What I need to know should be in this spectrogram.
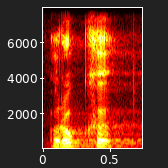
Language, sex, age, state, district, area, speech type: Punjabi, male, 30-45, Punjab, Kapurthala, urban, read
